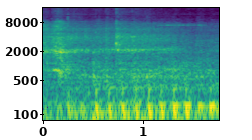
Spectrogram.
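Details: Motorcycle after carburetor float pin replacement, restarted on a low battery: even, steady low thump about eight beats a second with no misses or knocks; it caught and idles cleanly.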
